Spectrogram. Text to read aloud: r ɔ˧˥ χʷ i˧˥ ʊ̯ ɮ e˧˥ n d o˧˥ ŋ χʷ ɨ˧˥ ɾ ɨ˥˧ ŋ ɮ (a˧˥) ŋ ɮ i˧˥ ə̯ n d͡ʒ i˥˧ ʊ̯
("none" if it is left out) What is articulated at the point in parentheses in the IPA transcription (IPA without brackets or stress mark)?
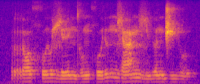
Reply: a˧˥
